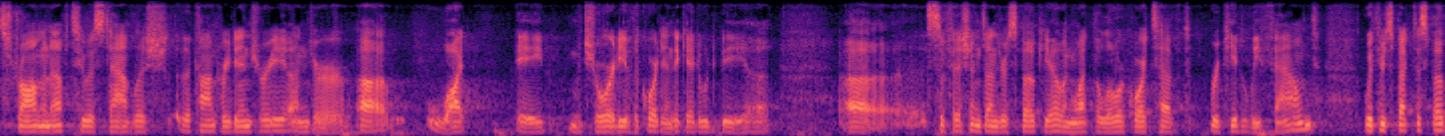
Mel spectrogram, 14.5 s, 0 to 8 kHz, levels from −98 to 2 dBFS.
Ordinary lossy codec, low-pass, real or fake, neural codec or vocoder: Opus, 24 kbps; 7.2 kHz; fake; vocoder, 44.1 kHz, 80 mel bands, Vocos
